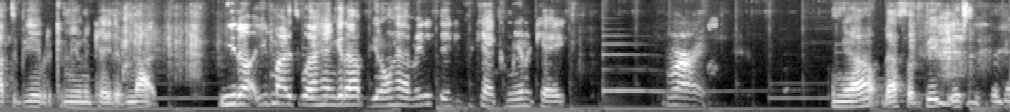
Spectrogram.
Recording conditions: drop-outs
